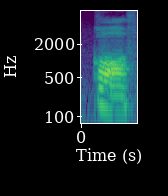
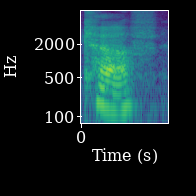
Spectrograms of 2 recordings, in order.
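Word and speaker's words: قاف: Qaf. It's not Kaf.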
